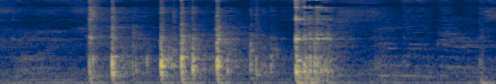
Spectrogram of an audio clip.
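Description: A metal spoon stirring coffee in a ceramic mug, clinking against the sides in a quick run of about seven taps. The loudest clink, about one and a half seconds in, rings briefly.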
